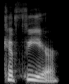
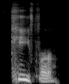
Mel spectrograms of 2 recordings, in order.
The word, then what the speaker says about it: kefir: of fermented goats milk known as cfir or As Americans say it kefir long before mechnikov Discovery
